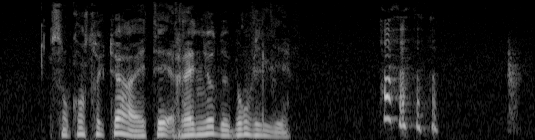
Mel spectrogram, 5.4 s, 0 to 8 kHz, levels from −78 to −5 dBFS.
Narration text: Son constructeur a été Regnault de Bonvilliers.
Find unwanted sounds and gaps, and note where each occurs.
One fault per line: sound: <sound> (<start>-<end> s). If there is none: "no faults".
sound: laugh (3.8-4.4 s)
